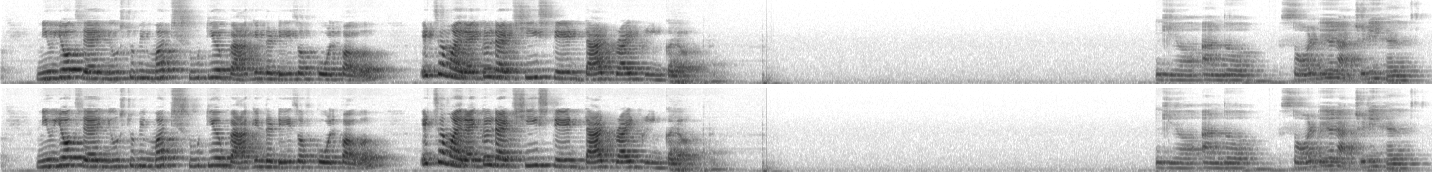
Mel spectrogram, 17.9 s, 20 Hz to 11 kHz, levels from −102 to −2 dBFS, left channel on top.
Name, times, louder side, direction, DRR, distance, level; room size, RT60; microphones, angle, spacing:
voice 1, 0.5-4.7 5.3-9.0, right 2 dB, 30° right, 10 dB, 3.5 m, -24 dB
voice 2, 14.4-17.7, equal, 15° right, 3 dB, 4.2 m, -34 dB
24.5 x 20.5 x 6.3 m, 0.65 s
head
